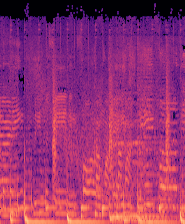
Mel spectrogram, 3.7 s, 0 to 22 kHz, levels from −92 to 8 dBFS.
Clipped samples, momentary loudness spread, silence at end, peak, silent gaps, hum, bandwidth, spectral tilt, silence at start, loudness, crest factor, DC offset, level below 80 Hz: under 0.1%; 3 LU; 0 s; 0 dBFS; none; none; 17 kHz; -5.5 dB/octave; 0 s; -16 LUFS; 14 dB; under 0.1%; -18 dBFS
